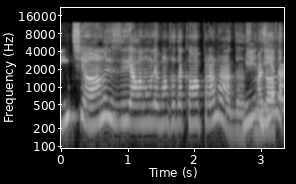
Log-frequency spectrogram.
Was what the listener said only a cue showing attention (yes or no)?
no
